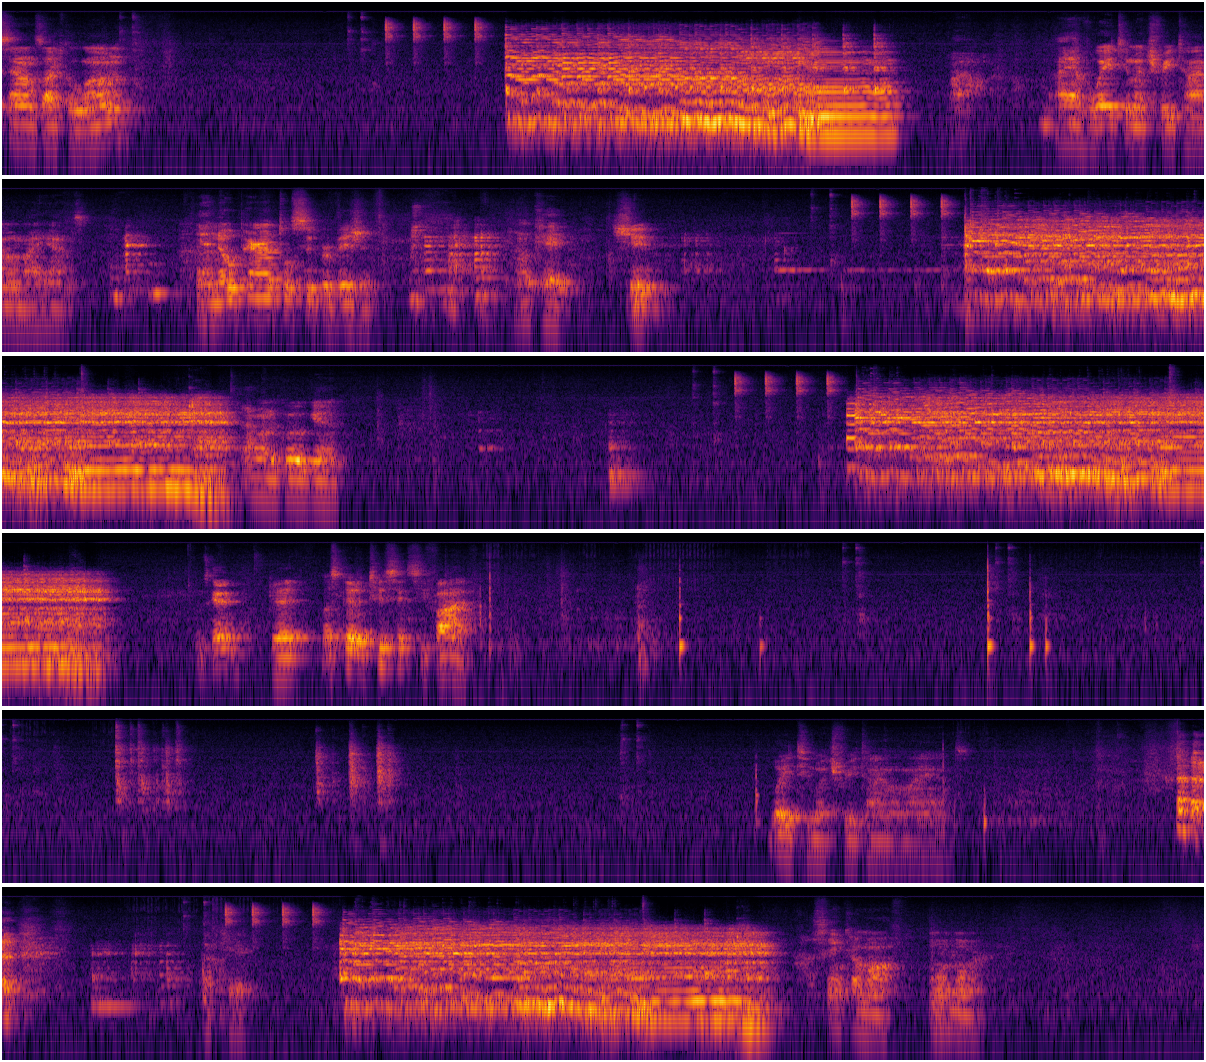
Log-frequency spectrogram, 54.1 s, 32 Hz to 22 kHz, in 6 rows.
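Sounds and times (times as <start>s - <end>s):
room hiss: 0.0s - 54.0s
scattered clicks: 2.6s - 3.8s, 14.8s - 16.8s, 23.2s - 24.4s, 32.0s - 33.6s, 34.4s - 35.0s, 36.0s - 36.3s, 40.7s - 41.0s, 46.2s - 50.4s
fast electric guitar picking: 3.8s - 6.8s, 15.3s - 19.8s, 24.3s - 28.0s, 45.8s - 51.0s
count-in clicks: 14.8s - 16.3s, 23.2s - 24.4s, 34.4s - 35.0s, 45.8s - 47.6s.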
